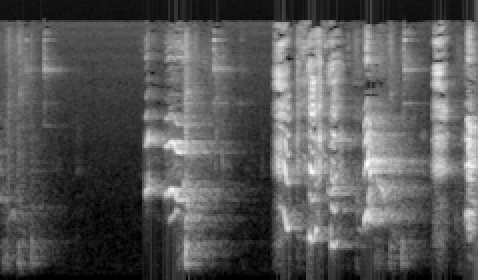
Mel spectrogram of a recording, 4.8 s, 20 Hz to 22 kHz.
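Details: A Miniature Schnauzer, about 1 year old, gives sharp, high yips and short barks in quick bursts after being startled by a box holding a hotpot that likely smelled of the previous night's dinner.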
